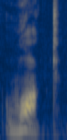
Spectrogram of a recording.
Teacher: So you can see that ed is used here, but the sound, that is t, because of the consonant k, that is voiceless.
